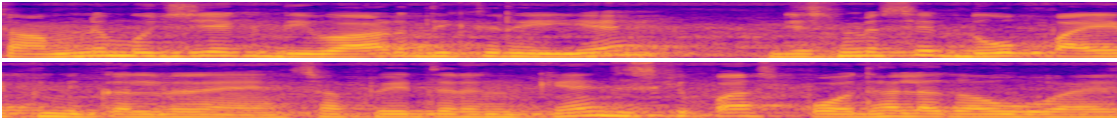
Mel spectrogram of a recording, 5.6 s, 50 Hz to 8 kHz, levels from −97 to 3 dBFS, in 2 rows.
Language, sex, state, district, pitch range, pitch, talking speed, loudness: Hindi, male, Chhattisgarh, Bastar, 145-175 Hz, 155 Hz, 245 wpm, -15 LUFS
